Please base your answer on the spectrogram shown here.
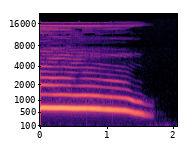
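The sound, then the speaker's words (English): A person imitates a howl with a single long, loud, steady voiced tone that sags slightly in pitch before cutting off, with no other sound. “It was a 3D howl, and so we're going to give you that.”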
